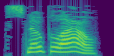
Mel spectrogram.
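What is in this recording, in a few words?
"snow plow", British English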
